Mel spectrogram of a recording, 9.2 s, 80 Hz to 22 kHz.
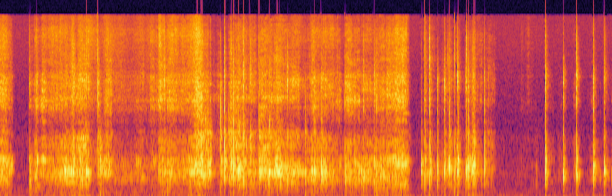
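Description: Long pink nails scratch across the textured outer shell of a medium, empty, dried calabash gourd bowl that is painted and set upside down on a wooden table, making a dense, hollow scraping sound with a midrange resonance around 560 Hz. After a brief pause the scratching turns choppier, then ends in a quick run of sharp, separate taps on the shell.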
